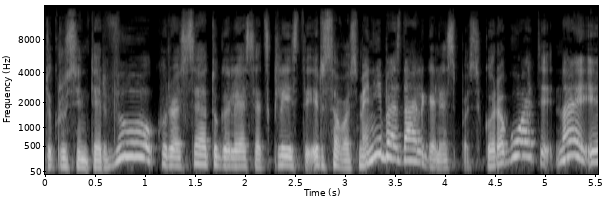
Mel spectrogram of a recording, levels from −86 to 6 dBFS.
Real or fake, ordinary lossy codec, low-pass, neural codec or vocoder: fake; MP3, 64 kbps; 14.4 kHz; vocoder, 44.1 kHz, 128 mel bands every 256 samples, BigVGAN v2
